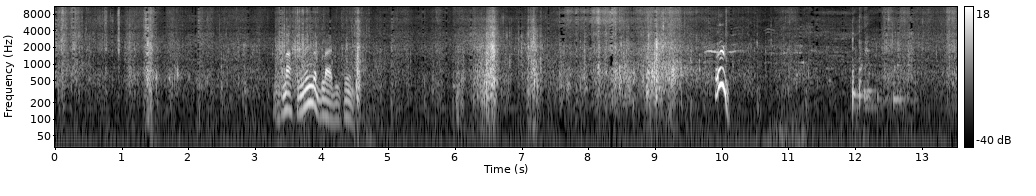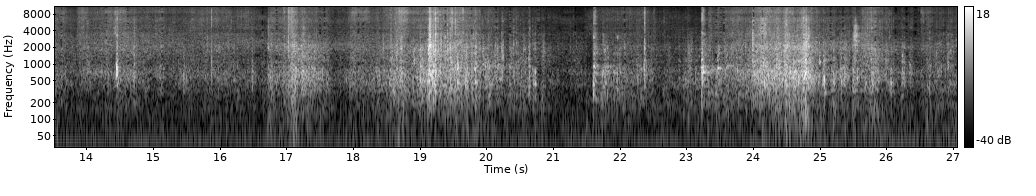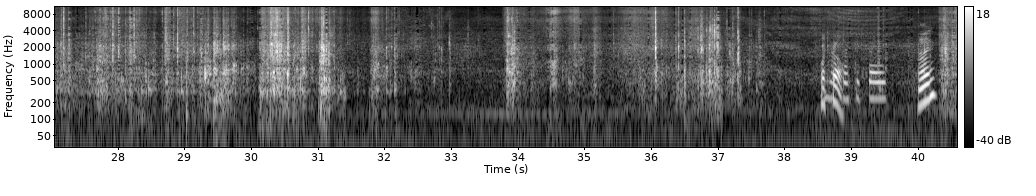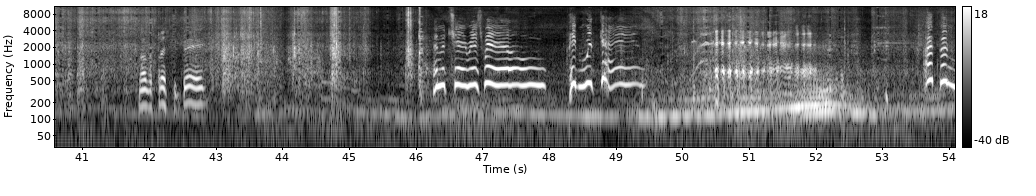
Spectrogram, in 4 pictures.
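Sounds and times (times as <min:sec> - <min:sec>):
rubbish scraping and knocking: 0:00.0 - 0:37.8, 0:40.2 - 0:46.7
plastic bags rustling: 0:00.0 - 0:54.0.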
